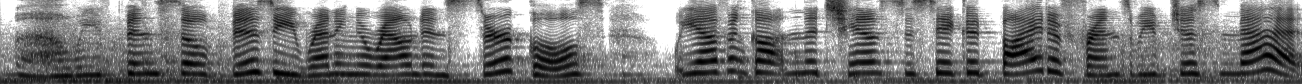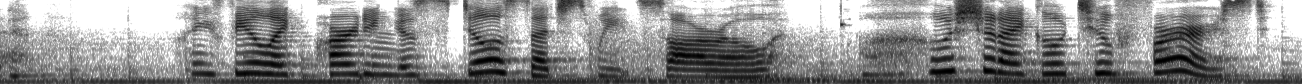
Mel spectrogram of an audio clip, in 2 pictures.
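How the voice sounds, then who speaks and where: A woman's voice: very high-pitched, unhurried, over music. A woman voicing a cheerful, chatty teenage girl traveler in a video game. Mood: wistful, chatty.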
